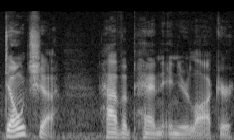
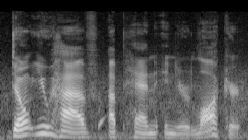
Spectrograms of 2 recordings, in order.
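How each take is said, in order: First: The word 'you' is squished into 'ya'. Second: The word 'you' is said in full. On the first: "I'll use a reduction and I'll say" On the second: "I'll usually ask them"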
